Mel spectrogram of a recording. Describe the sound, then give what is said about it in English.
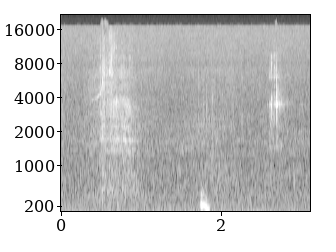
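A quiet sip from a blood orange whiskey sour cocktail: a soft, airy slurp, then a brief low gulp and a tiny click, all faint with no talking. “I leaned back to take my sip because I read an article in the last week of things on podcasts that bother people.”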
